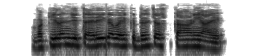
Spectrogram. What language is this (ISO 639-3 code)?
snd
